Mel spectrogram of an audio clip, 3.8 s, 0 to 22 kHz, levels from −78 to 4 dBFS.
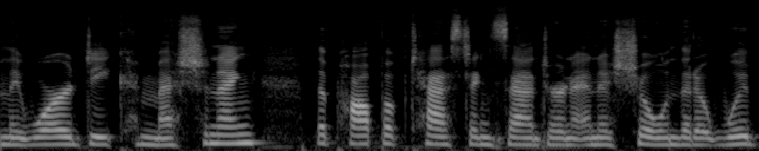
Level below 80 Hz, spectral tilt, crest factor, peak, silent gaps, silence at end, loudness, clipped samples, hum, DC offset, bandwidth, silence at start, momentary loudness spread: -68 dBFS; -3.5 dB/octave; 20 dB; -14 dBFS; none; 0 s; -33 LUFS; under 0.1%; none; under 0.1%; 18 kHz; 0 s; 5 LU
